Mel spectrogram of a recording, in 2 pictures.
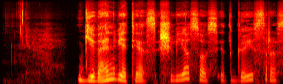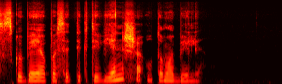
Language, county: Lithuanian, Vilnius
